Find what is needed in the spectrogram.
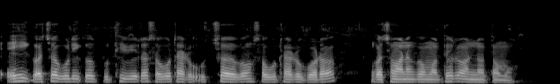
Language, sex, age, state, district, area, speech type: Odia, male, 30-45, Odisha, Nuapada, urban, read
